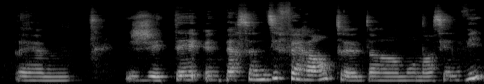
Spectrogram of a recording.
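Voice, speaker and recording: The woman talks very slowly, her medium-pitched voice following fairly even intonation. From Quebec. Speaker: multidisciplinary artist and spiritual vlogger. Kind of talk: casual self-introduction vlog. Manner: hesitant, many fillers; careful, deliberate diction.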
